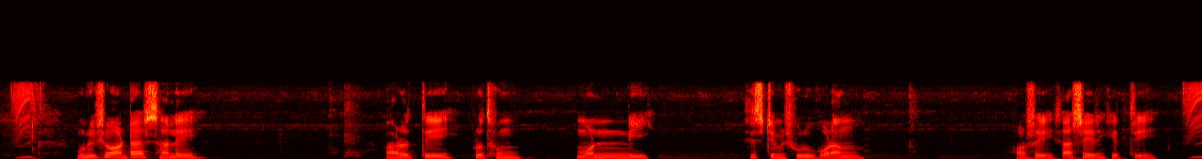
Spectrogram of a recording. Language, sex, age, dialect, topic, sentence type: Bengali, male, 18-24, Rajbangshi, agriculture, statement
